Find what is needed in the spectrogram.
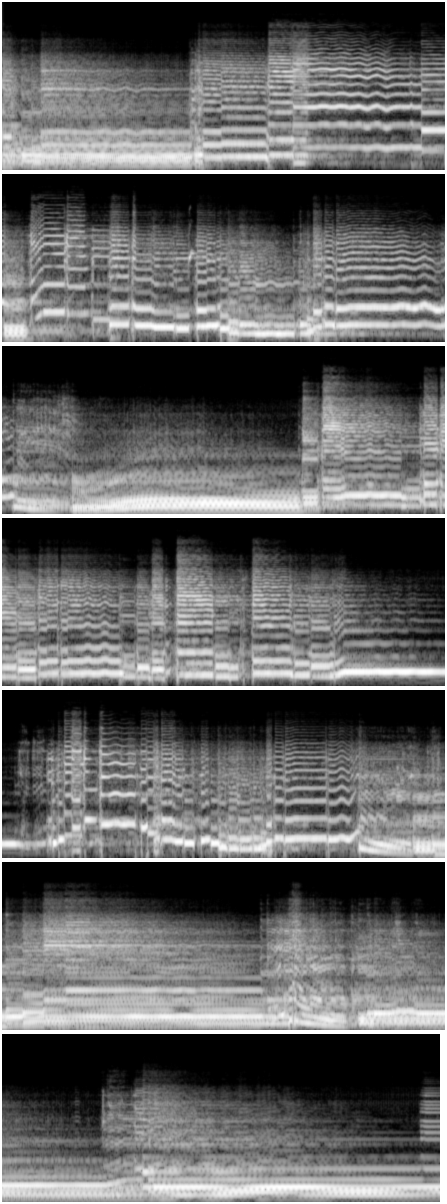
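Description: Vola Luna electric guitar playing lead lines: fast note runs and bent, wavering notes, with a steep pitch dive that swoops back up about ten seconds in and again a little past twenty.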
